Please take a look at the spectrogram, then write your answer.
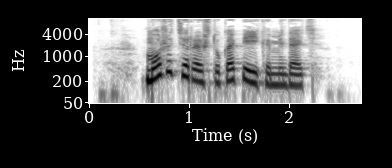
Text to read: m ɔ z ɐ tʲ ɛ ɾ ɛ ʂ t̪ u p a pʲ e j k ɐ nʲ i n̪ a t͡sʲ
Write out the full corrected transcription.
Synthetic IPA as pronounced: m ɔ ʐ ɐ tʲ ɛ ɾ ɛ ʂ t̪ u k a pʲ e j k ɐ mʲ i d̪ a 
